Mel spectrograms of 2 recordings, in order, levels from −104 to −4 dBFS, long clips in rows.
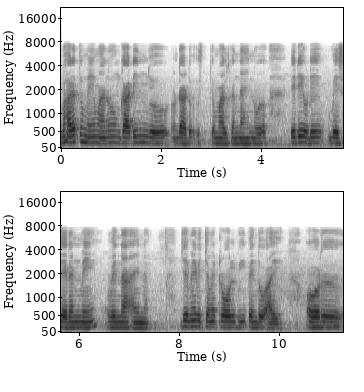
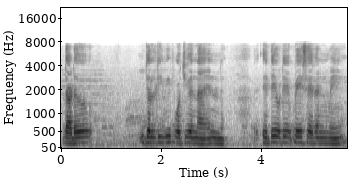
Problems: constant background noise, echo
